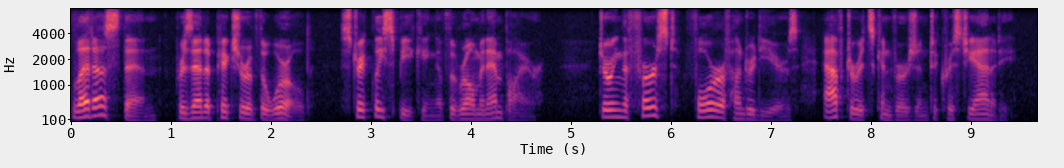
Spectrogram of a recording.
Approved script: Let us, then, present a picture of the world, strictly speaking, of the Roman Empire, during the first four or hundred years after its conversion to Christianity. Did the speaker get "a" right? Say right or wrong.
right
